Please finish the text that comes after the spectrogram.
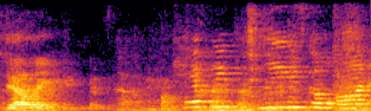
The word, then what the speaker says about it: Delhi: That's because you're not saying it right. You're not pronouncing the H. It's Delhi diamond. Oh, Polly, no. No, it's a silent H. It is pronounced Delhi.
